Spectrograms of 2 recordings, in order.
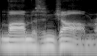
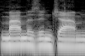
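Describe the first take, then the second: First: "mom" and "jam" with a long ah; mam said as mahm. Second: "mam" with the short vowel of "jam". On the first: Showing a friend the wrong way, long-ah "mom". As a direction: stretch "mom" and "jam" into posh ah vowels. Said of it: "not mom as in jam". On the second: Explaining the correct word to a friend, short-A "mam". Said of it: "everyone knows mam as in jam". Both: Shown as a demonstration.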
